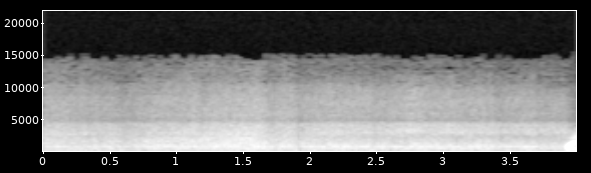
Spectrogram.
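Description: Baltic Sea surf washing steadily onto a sandy beach, with wind blowing across the microphone.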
